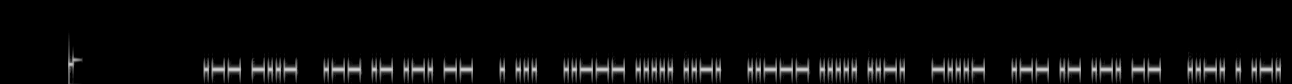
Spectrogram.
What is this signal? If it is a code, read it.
Morse code, heard as a keyed tone, about 30 wpm, 700 Hz. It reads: WX WARM ES 25F 25F <BT> WARM FER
